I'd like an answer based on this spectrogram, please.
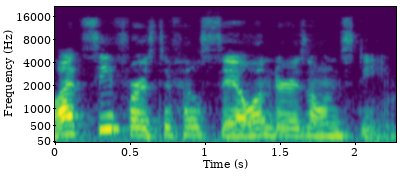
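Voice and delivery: ordinary talk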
